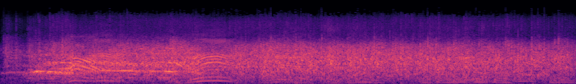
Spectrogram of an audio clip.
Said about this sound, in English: Oh, well, I've got a clap. Got a round of applause. I've got a clap. Amazing.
